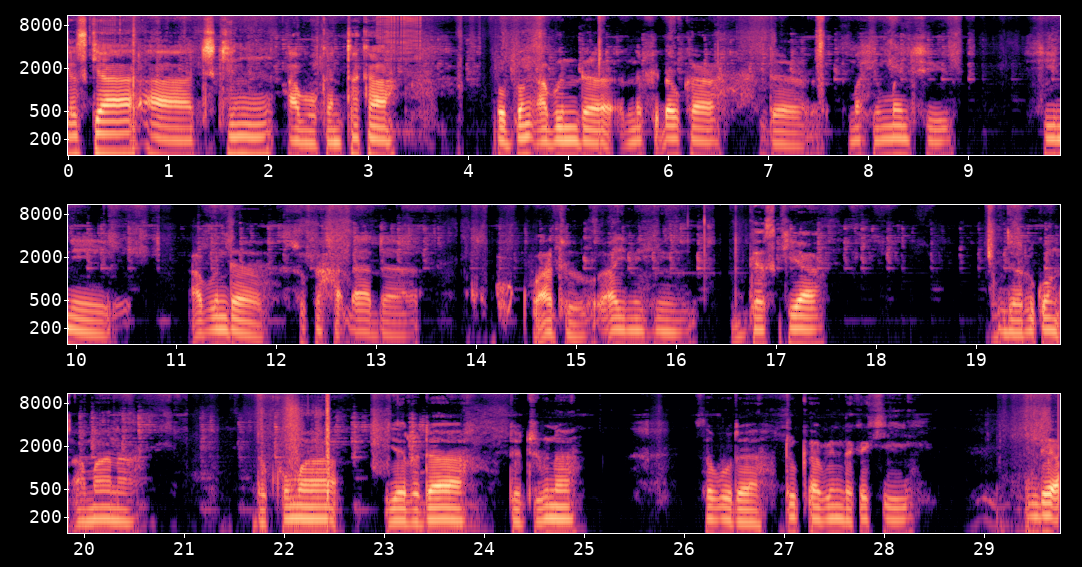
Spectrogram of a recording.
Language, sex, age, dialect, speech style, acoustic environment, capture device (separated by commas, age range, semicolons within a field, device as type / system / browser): Hausa, male, 25-34, Nigeria - Pidgin-influenced, focused, people talking; nature, mobile / Linux / Chrome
